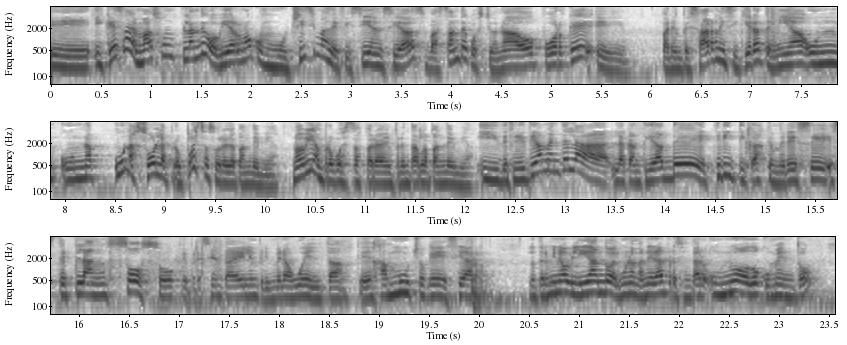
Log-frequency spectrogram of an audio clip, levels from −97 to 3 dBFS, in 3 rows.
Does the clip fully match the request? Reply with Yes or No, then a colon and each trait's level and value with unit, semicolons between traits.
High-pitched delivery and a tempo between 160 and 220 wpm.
Yes: high, 195 Hz; average, 180 wpm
